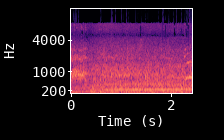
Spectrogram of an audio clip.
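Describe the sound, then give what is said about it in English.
A Mercedes car engine roars loudly and steadily as the car is driven hard along a street. The drone holds throughout with no pause. “DeVoe puts the car in reverse, slams into the car behind them, and drives it through a plate glass window on the other side of the street. The other two cars spin into a U-turn in the street as the Mercedes drives away.”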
